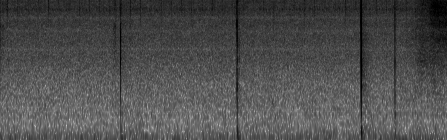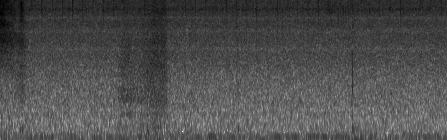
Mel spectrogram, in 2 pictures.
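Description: Fingernails slowly tap the cover and edge of an orange paperback novel resting on a blanket. A few sharp, dry clicks sound spaced seconds apart, with soft, breathy brushing sounds in between, all very quiet against a low background hiss.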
